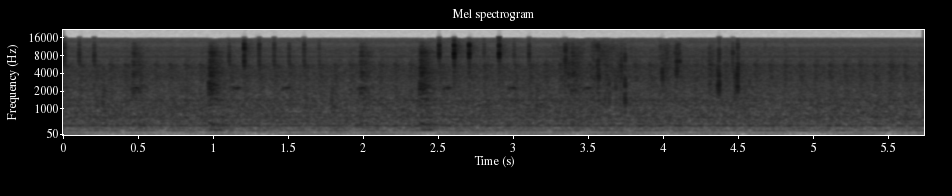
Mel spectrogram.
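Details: First Q-switched laser tattoo removal session on a 4-month-old, mainly black-ink star tattoo on the arm, on African-American skin, using lower energies. Quick sharp snapping clicks in bursts over a loud steady machine hum; patient rates pain 5/10, like a rubber-band snap.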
